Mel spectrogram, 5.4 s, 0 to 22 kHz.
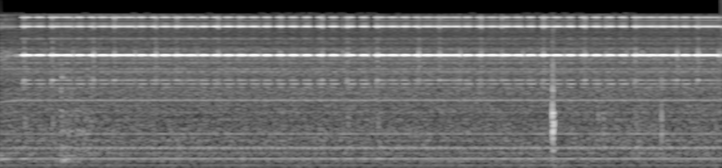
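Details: Samsung HLT6156W projection TV: thin, steady high-pitched whine with a fast fluttering pulse about three times a second.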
